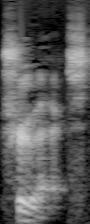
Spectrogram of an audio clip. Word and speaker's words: Truax: My last name, Truax, T-R-U-A-X.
